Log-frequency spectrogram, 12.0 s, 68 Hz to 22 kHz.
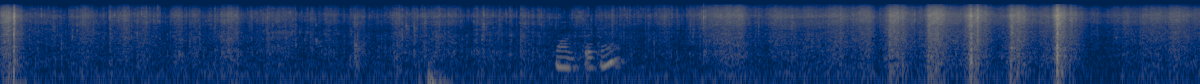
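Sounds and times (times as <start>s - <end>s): irregular crackling rustle: 0.0s - 12.0s.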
